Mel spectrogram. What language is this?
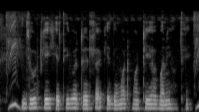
Chhattisgarhi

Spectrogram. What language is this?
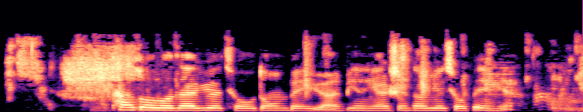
Chinese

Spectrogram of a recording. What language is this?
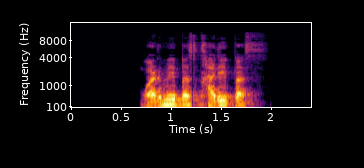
Ayacucho Quechua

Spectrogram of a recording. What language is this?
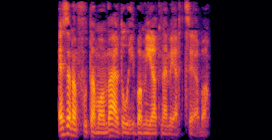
Hungarian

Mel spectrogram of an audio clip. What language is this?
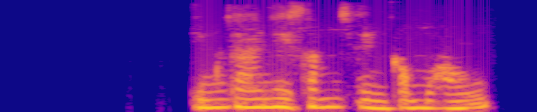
Cantonese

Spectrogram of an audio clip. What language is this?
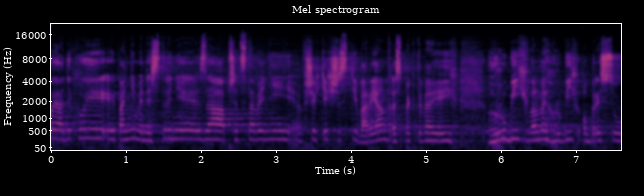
Czech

